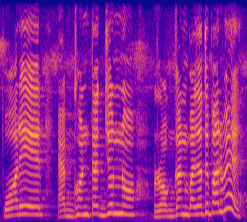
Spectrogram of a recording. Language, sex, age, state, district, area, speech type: Bengali, female, 60+, West Bengal, Paschim Medinipur, rural, read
